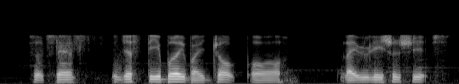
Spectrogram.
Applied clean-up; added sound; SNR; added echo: neural separator model SepFormer DNS4.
